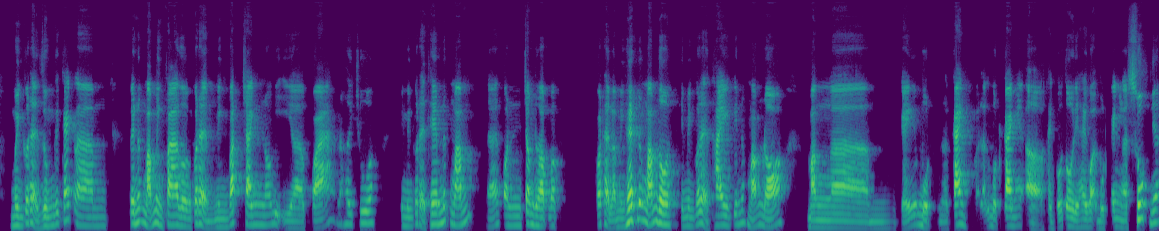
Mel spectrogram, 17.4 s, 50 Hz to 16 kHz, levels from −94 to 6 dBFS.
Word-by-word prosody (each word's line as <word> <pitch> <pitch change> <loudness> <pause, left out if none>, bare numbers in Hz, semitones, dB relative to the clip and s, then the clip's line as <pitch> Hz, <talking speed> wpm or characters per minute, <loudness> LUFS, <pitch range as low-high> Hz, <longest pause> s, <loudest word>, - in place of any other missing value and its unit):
Mình 145 0 -2
có 180 - 0
thể 190 - +1
dùng 140 +1 -3
cái 170 - -7
cách 225 +2 +2
là 140 -1 0 0.5
cái 175 - +2
nước 205 +2 -2
mắm 185 - +5
mình 165 -6 -3
pha 155 0 +6
rồi, 135 -3 -1
có 175 - +1
thể - - +4
mình 120 0 -10
vắt - - +7
chanh 155 +1 +2
nó 155 0 -7
bị, 160 -9 -11
à, 105 -1 -2
qúa, - - +1
nó 165 - -16
hơi 165 0 -8
chua, 185 0 -4 0.4
thì 140 - -12
mình 135 0 -9
có 170 - -6
thể - - -2
thêm 165 +1 +1
nước 215 - -6
mắm, 150 -2 0 0.2
đấy, 125 - -5
còn 145 -1 -4
trong 170 - +1
trường 145 - 0
hợp 135 0 +5
mà 145 - -1 0.6
có 160 - +2
thể - - +3
là 110 - -1
mình 125 +1 -10
hết 220 +3 +8
nước 250 -1 +3
mắm 210 -1 +5
rồi, 165 -3 +6 0.2
thì 135 - -11
mình 135 -1 -10
có 170 - -1
thể - - +1
thay 150 0 +2
cái 160 - -9
nước 190 - -10
mắm - - +2
đó 125 +1 +4 0.3
bằng, 115 0 -1
à, 105 -2 0 0.5
cái 455 -2 -4
bột, 450 - +1 0.2
ờ, - - -15
canh, - - +7 0.2
gọi - - -18
là - - -8
cái - - -14
bột - - -6
canh - - +7
ấy, 360 - -10
ở 360 -2 +2
thành - - -10
phố 475 - -4
tôi 135 - +1
thì 115 - -1
hay 120 +1 -3
gọi - - 0
bột 205 - -8
canh 130 -1 -7
là 110 - -2
súp 235 - +3
nhé. 195 +2 -3
150 Hz, 275 wpm, -23 LUFS, 130-185 Hz, 0.6 s, hết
